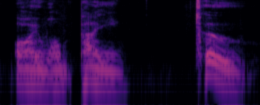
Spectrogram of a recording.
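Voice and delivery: husky-sounding voice. Reading an interactive story aloud as Ivy grabs the reader's throat, in Ivy's husky voice. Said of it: "says in a husky voice".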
